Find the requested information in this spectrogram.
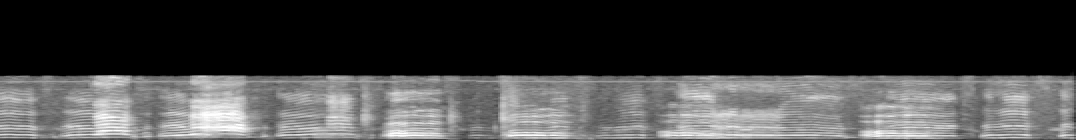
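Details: Newborn girl crying while being swaddled in a blanket, apparently hungry and searching for food: repeated strong rhythmic wails with short breaths between cries and a clear voice; vigorous newborn cry.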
